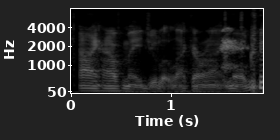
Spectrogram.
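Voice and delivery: dopey mimic of a contestant; imitating his silly voice; stupid voice. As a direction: sound a bit dim, mocking him. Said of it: "his voice was so stupid".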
